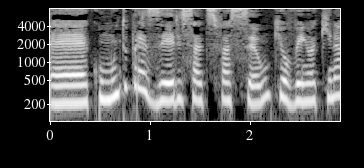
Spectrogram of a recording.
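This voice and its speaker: In a normal speaking voice, a woman speaks at a moderate pace and a fairly high pitch, with ordinary pitch variation. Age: 30s. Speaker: pension fund sales agent. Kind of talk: sales pitch on radio. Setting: radio studio.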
